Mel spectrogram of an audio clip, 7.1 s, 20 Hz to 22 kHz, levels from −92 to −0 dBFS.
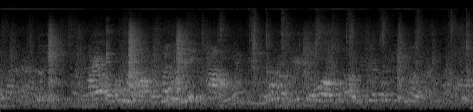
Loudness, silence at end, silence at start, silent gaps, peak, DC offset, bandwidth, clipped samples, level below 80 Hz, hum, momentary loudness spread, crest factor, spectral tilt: -45 LUFS; 0 s; 0 s; none; -28 dBFS; under 0.1%; 16 kHz; under 0.1%; under -90 dBFS; none; 8 LU; 18 dB; -1 dB/octave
